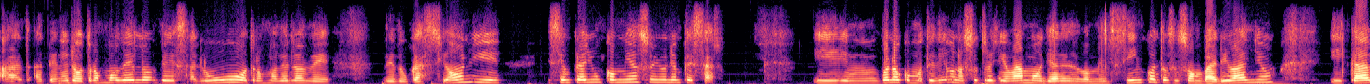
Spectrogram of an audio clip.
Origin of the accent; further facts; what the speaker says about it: Lo Lleo, Valparaíso, Chile; como somos de acá de Yoyeo, en este caso nos corresponde a esta comuna acá de San Antonio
